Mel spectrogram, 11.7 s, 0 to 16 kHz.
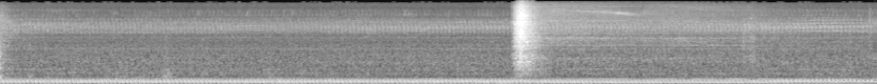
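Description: Hokuriku Railway 7000 series electric train (ex-Tokyu 7000) standing at the platform with a steady low hum from its equipment. About seven seconds in there is one short, sharp hiss of released compressed air.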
